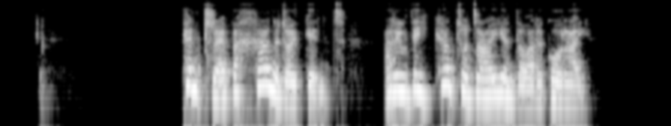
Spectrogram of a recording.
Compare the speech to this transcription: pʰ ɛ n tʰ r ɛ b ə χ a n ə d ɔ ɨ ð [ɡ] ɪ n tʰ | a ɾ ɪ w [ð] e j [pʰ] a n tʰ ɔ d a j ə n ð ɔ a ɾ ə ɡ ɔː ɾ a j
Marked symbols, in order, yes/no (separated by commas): yes, yes, no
